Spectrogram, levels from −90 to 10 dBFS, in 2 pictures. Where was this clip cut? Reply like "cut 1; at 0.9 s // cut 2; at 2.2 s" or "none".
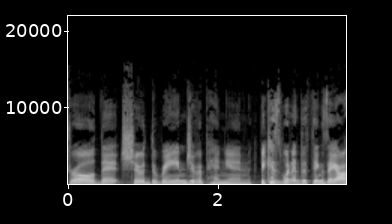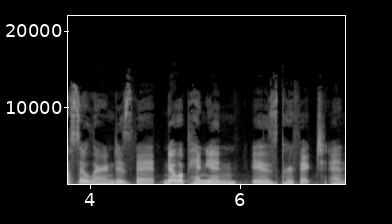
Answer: cut 1; at 4.9 s // cut 2; at 6.5 s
